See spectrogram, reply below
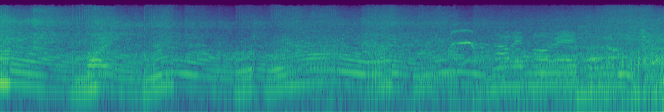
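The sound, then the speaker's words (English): A chainsaw engine, wielded by Lucha Libre wrestlers, revs up and down again and again, its pitch swooping in a steady, continuous snarl that stays loud for several seconds. “As Lucha Libre wrestlers with chainsaws.”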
